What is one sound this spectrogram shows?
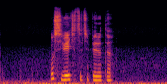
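A young woman speaks briefly with animation, close to a microphone.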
